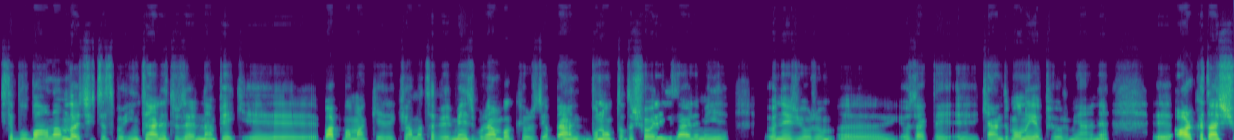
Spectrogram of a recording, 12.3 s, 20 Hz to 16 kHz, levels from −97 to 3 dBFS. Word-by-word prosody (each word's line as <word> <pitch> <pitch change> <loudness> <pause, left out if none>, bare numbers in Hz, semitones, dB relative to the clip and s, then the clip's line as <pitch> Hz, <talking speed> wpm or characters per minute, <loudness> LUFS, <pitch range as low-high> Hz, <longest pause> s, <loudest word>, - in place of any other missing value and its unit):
İşte, 190 -2 -6
bu 190 +3 -4
bağlamda 290 - +5
açıkçası, 195 +4 -1
böyle, 190 - -5
internet 190 +4 +2
üzerinden 205 +5 -1
pek, 215 -1 -4
eee, 90 0 -4
bakmamak 160 -8 +2
gerekiyor 135 - -6
ama 370 - -4
tabii 270 -2 -4
mecburen 230 0 +2
bakıyoruz. 175 -10 -4
Ya, 160 - -4
ben 275 +5 +5
bu 240 - +1
noktada 260 +2 0
şöyle 245 -5 +2
ilerlemeyi 145 -3 -1 0.4
öneriyorum. 135 +1 -2
Iıı, 65 -3 -6 0.2
özellikle, 145 0 -5
eee, 110 -5 -9
kendim 145 -1 -1
onu 145 +2 +3
yapıyorum 100 -9 -2
yani. 90 -1 -5 0.5
Eee, 150 - 0
arkadaş 230 +6 +8
160 Hz, 150 wpm, -26 LUFS, 135-220 Hz, 0.5 s, arkadaş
